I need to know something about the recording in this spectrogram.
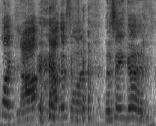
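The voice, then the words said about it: Put-on Southern American accent. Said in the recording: “Why does he have a southern accent?”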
